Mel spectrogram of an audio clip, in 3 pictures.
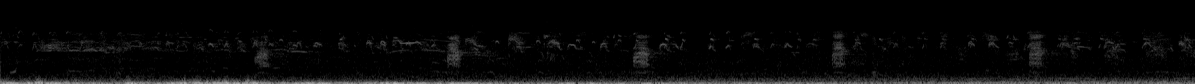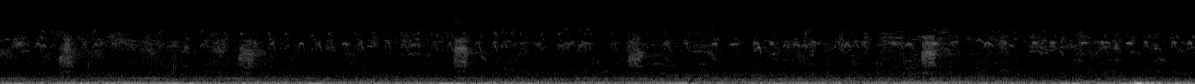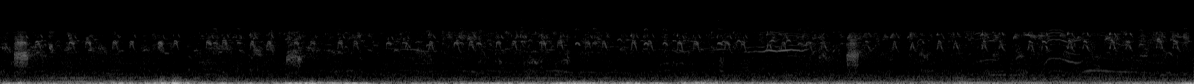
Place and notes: Luodong Sports Park, Yilan County - in the Park
Sitting on the lake, Birdsong, White egrets, Hot weather
Sony PCM D50+ Soundman OKM II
